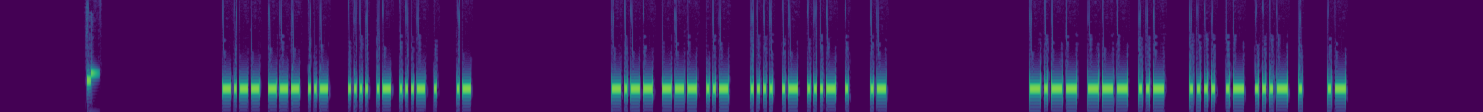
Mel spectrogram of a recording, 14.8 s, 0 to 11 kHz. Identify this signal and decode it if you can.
Morse code, heard as a keyed tone, about 37 wpm, 700 Hz. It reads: YOU HAVE A YOU HAVE A YOU HAVE A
